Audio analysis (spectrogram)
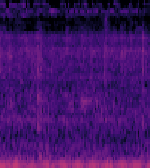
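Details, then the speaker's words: Hygger ultra-silent aquarium air pump held in place by suction feet, running one outlet to an air stone: low, steady hum with soft bubbling, no rattle or buzz; quiet, normal running. "Look how quiet that sounds. It's not moving around because the suction cups, the suction feet is stuck to this here, so it's not gonna move around."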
